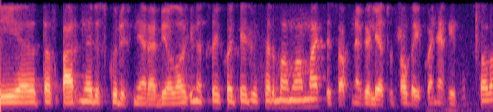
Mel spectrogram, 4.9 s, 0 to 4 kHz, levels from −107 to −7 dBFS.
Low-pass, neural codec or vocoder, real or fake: 3.6 kHz; none; real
